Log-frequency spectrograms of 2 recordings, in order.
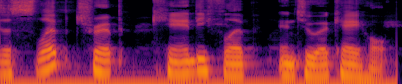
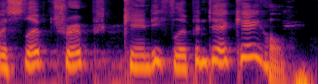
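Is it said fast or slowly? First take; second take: slowly; fast. First: It is said slowly and deliberately. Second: It is said at normal, quick speed.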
